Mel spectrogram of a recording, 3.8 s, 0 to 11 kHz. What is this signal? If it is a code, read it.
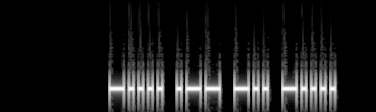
Morse code, heard as a keyed tone, about 25 wpm, 700 Hz. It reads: 6WD6
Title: Four Challenging Letter-Number Combinations 25wpm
